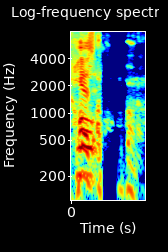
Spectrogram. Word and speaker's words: Ho'oponopono: You know, I tell people just remember Ho, and then after you remember Ho, it's Oponopono. Ho'oponopono.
